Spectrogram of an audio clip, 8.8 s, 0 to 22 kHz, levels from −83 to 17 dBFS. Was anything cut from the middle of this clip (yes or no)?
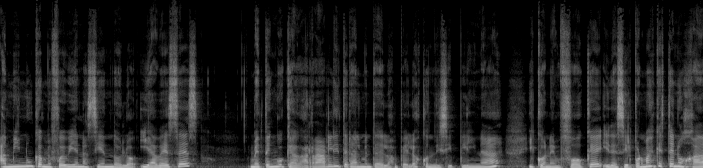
no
